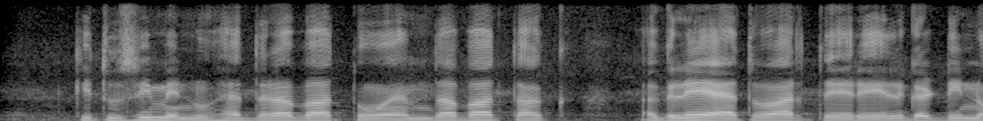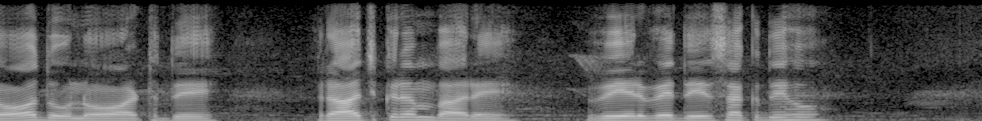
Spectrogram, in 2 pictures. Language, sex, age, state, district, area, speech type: Punjabi, male, 18-30, Punjab, Hoshiarpur, urban, read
